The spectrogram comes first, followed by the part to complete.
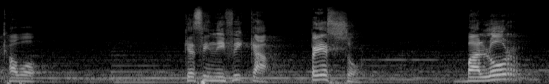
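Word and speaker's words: כבוד: En hebreo es kabod, se pronuncia kabod, que significa peso, valor y gloria.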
